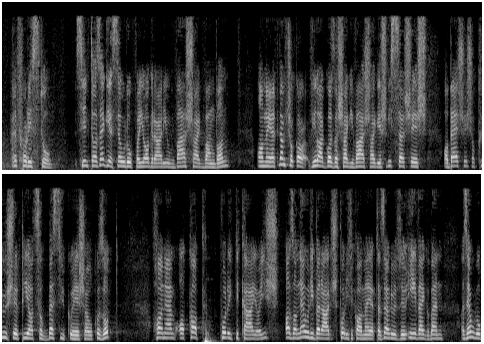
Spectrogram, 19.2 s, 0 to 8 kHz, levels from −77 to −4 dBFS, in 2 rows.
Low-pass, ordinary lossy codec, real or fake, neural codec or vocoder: none; none; fake; codec, 16 kHz, 1.1 kbps, Voila-Tokenizer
